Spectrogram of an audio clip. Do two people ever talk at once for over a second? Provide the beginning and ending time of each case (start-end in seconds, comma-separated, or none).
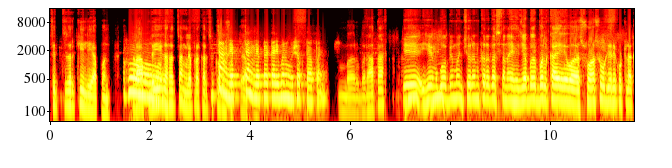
1.6-4.1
